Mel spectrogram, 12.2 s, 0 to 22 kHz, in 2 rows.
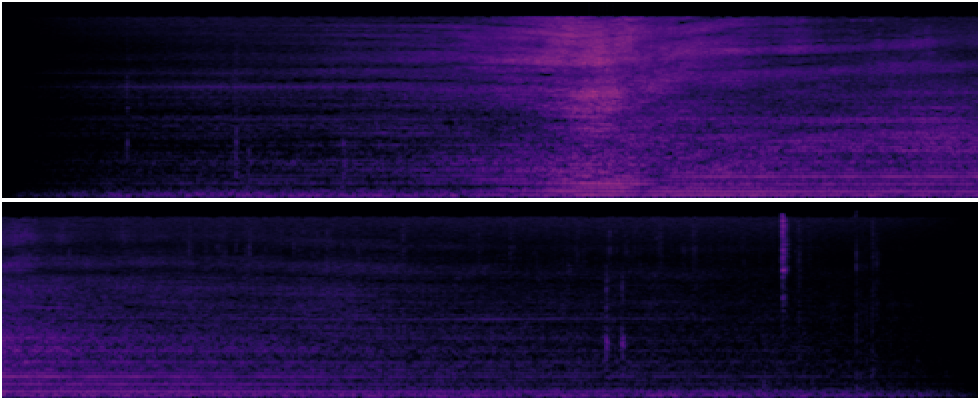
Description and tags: Scooter drive by
Field recording of a scooter driving by on a country road. Doppler effect. mono sound. Sennheiser 8060 mic /Zaxcom Nomad recorder.
Alloy, Aprilia, BMW, Genuine, Mahindra, Peugeot, Piaggio, Royal, doppler, drive, engine, honda, moped, passing, riding, scooter, suzuki, vespa, zip, zoom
